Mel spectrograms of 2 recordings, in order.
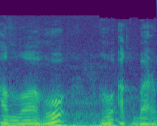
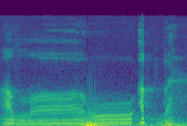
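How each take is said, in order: First: The vowel in 'hu' is short. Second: The vowel in 'hu' is drawn out long. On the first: The speaker calls it right. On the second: The speaker calls it wrong. "hu-nya kepanjangan"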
